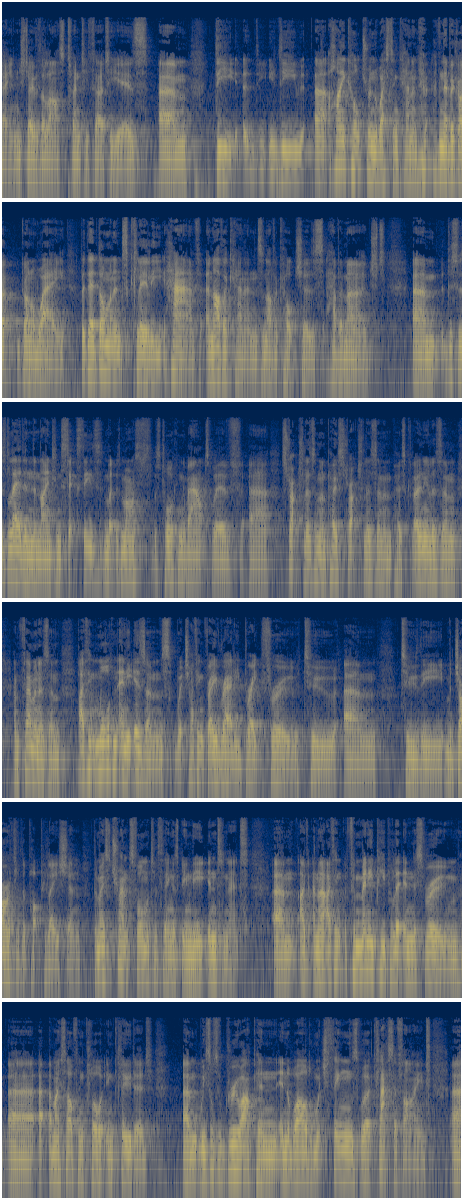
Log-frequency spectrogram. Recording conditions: live audience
